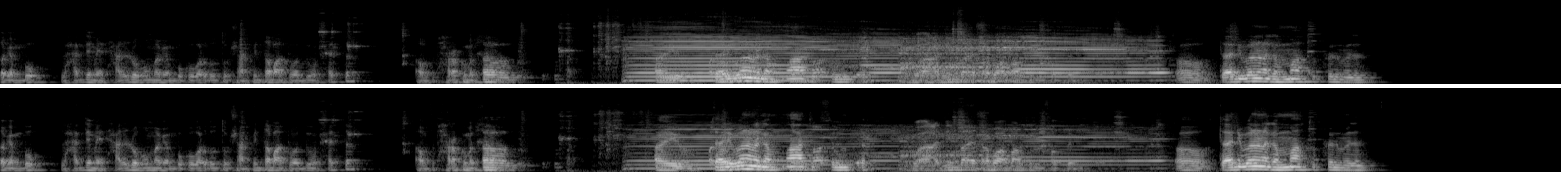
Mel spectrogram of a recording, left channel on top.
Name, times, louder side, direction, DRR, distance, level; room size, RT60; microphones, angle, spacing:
voice 1, 0.0-3.6 4.2-5.0 7.1-7.7 8.1-8.6 9.1-10.9 12.5-12.7, right 3 dB, 20° right, 0.4 m, -33 dB
sound 1, 2.4-2.5 2.9-3.6 4.0-4.1 5.2-6.5 6.8-6.9 7.2-7.3 7.5-7.6 7.8-8.0 9.5-9.9 10.4-10.5 10.9-11.2 11.5-11.7 12.3-12.4 13.1-13.2, left 3 dB, 35° left, 1.0 m, -44 dB
voice 2, 4.8-5.1 6.5-8.1 8.3-8.5 11.7-13.7, right 3 dB, 90° right, 0.6 m, -20 dB
Bowed string instrument, 6.2-11.7, left 6 dB, 80° left, 0.4 m, -29 dB
4.4 x 2.3 x 4.3 m
head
